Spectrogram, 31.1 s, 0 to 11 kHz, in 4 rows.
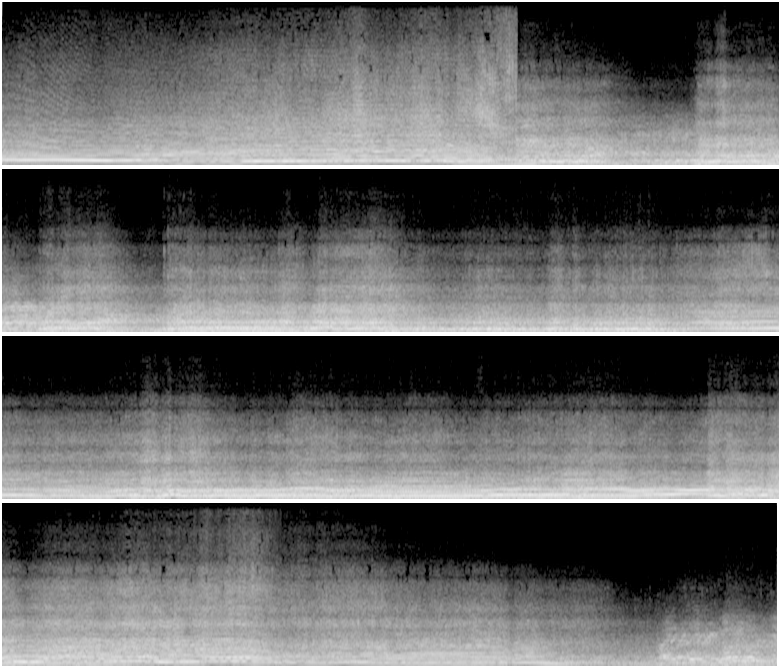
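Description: Gasser drag cars' V8 engines at full throttle, their pitch climbing and dropping again and again through gear shifts as they run down the drag strip.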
